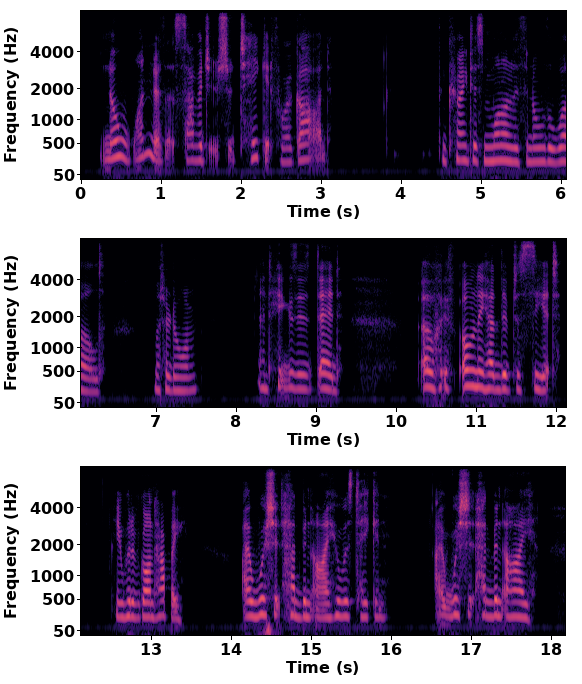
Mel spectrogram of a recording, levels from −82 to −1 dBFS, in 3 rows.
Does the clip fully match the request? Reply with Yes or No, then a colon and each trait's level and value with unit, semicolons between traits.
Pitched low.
No: high, 225 Hz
